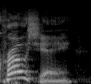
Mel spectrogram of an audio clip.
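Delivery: crochet with first syllable cro strongly stressed. Discussing how people say a word: stress on crow in crochet. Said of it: "you emphasize crow".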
